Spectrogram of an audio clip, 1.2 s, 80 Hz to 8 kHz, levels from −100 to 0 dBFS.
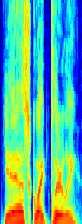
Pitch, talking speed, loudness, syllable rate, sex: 175 Hz, 145 wpm, -15 LUFS, 4.6 syllables/s, male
